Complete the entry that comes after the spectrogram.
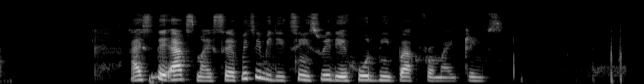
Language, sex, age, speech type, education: Nigerian Pidgin, female, 15-29, spontaneous, tertiary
